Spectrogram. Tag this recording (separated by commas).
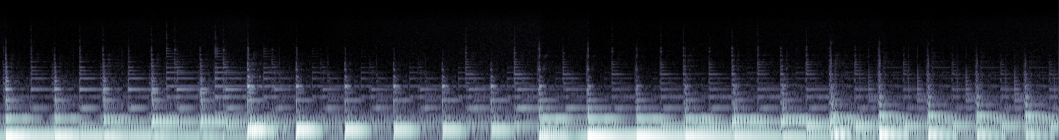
Music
